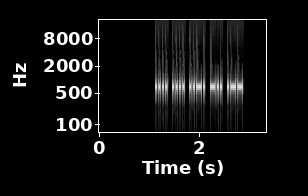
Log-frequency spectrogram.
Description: Morse code, heard as a keyed tone, about 36 wpm, 700 Hz. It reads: HHFDW
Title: Code Groups - 5 Letters - 35wpm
